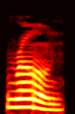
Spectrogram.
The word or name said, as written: rone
